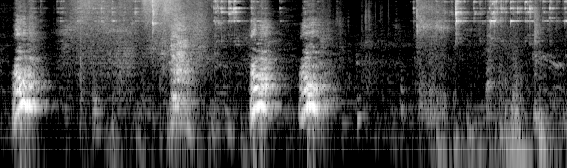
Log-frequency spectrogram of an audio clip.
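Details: Cane Corso dogs playing with a balloon for the first time: three loud, deep barks near the start and middle, with broadband thumps and rustling between them.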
